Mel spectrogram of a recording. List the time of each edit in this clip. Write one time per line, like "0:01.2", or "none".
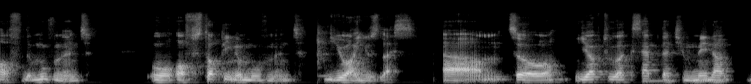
0:03.2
